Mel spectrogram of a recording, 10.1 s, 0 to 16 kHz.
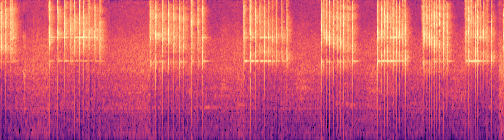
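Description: Fidget spinner fitted with a 0.25 gold-plated spring and high oxidation beads, giving bursts of rapid, bright ratcheting clicks that start and stop in repeated spins, loud and close with brief pauses between.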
